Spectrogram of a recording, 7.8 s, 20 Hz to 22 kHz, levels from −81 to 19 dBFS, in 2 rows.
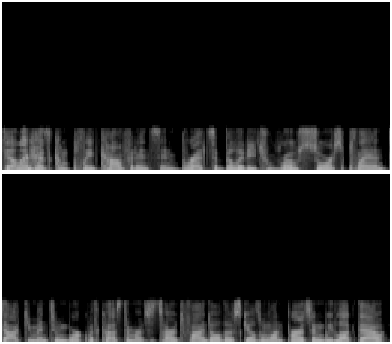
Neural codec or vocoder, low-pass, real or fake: none; 5.4 kHz; real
